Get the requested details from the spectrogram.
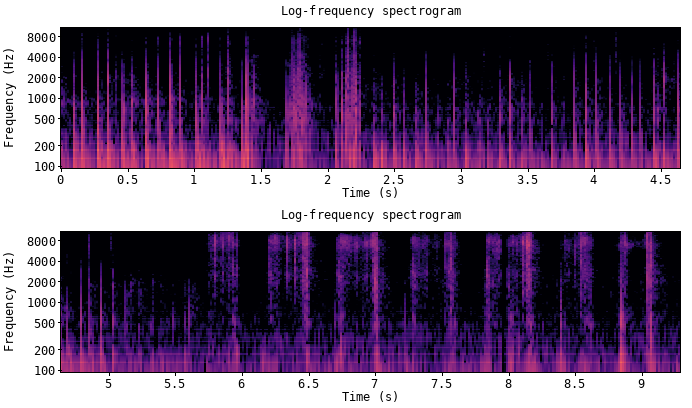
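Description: Long pink nails tap and scratch a small, flat watermelon-slice-shaped case made of pink and green plastic or silicone. A fast run of dense clicking taps with a low thump underneath gives way to softer scratching, then sharper, brighter taps toward the end.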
